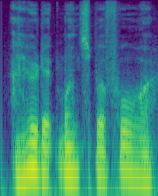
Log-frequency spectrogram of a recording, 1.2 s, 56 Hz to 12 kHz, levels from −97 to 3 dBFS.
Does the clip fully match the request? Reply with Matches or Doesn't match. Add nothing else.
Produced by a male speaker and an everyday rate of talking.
Doesn't match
